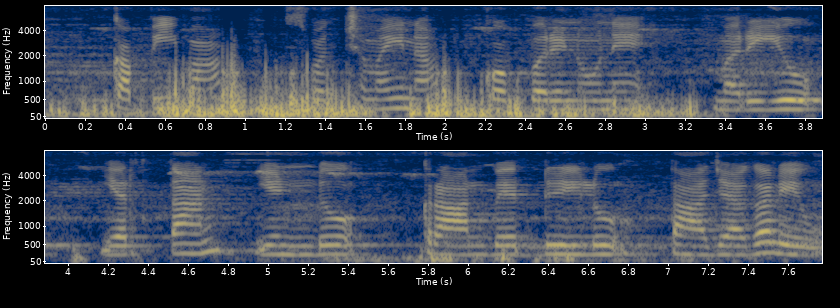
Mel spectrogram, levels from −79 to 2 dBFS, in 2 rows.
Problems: constant background noise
